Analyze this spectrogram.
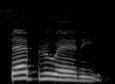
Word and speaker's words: February: It's February. February is the shortest month of the year.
